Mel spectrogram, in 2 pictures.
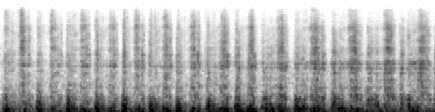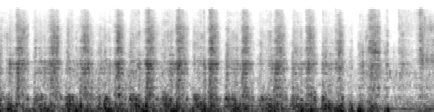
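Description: A palm-sized, partly carved solid white bar of soap is held in one hand and scratched with the fingernails of the other, dropping soap shavings onto a cloth. Quick, uneven dry scraping strokes rasp along at roughly three to four per second over a full, low-heavy texture, easing slightly in loudness toward the end.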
